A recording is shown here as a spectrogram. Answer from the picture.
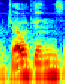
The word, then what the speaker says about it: Anglican: Like you have your Catholics and your Baptists and your Anglicans and your Angelicans. – I don't know, how do you pronounce it? Did I pronounce it wrong? – Anglican? – Anglican? – I think that's what it is.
